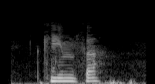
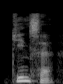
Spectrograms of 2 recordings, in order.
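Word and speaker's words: kimsa: La palabra en quechua originario era Quimsa. En la región de Chavín el quechua originario, quinza, cambió de pronunciación hacia la pérdida completa del sonido, s, por lo cual hoy esta palabra ya es pronunciada Quima. En la región de Cusco, el quechua originario, quinza, cambió y reemplazó el sonido m por n, por lo cual hoy en día se da la pronunciación Quinza.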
